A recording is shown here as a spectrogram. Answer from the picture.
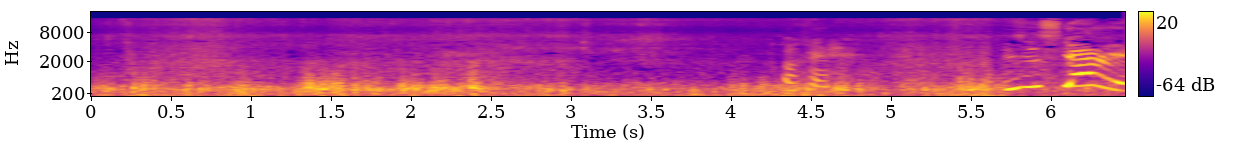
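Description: Wind buffeting the phone's microphone in a steady rough rumble, with small waves washing against the groyne.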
